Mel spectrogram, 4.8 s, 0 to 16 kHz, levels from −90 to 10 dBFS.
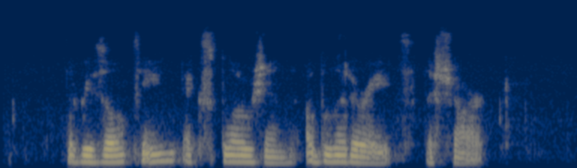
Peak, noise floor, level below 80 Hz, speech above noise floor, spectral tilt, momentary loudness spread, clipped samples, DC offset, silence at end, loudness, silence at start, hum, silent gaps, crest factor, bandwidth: -12 dBFS; -72 dBFS; -76 dBFS; 43 dB; -8 dB/octave; 11 LU; under 0.1%; under 0.1%; 0.8 s; -30 LUFS; 0.55 s; none; none; 18 dB; 7.6 kHz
